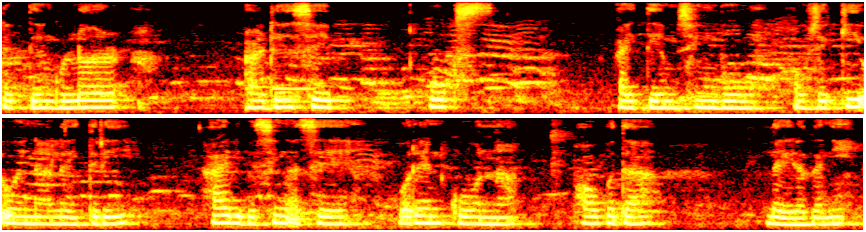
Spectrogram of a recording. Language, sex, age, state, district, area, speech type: Manipuri, female, 45-60, Manipur, Churachandpur, urban, read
